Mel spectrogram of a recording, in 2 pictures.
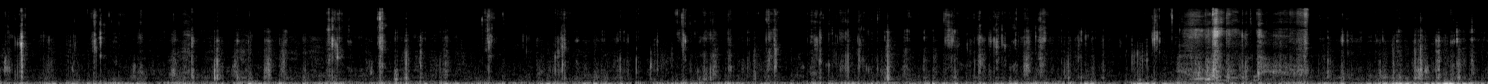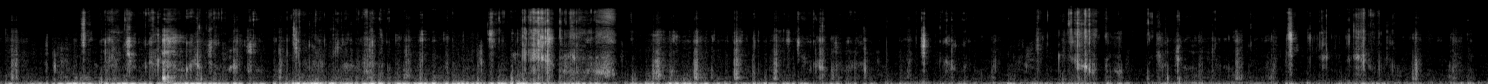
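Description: Close-miked wet chewing and crunching of food eaten by hand, including a fresh green chili, with many small mouth clicks and louder crunchy bites about twelve seconds in, again for several seconds from about sixteen seconds, and once more near the end.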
